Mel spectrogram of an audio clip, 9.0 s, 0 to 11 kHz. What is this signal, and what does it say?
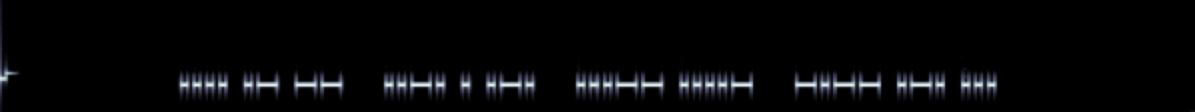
Morse code, heard as a keyed tone, about 25 wpm, 700 Hz. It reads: HAM FER 34 YRS
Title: Practice QSO - Exchange 3 - More Info - 25wpm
